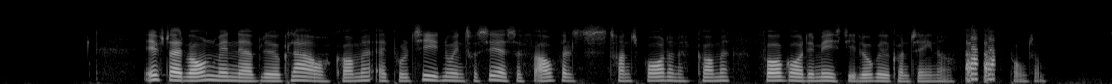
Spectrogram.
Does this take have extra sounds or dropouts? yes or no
yes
